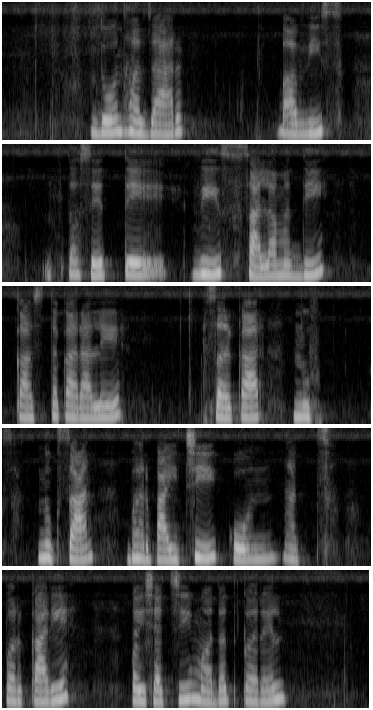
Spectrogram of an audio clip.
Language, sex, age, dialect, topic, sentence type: Marathi, female, 18-24, Varhadi, agriculture, question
